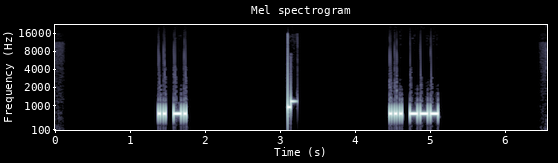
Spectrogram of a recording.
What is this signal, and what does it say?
Morse code, heard as a keyed tone, about 34 wpm, 700 Hz. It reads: IN SO
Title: Two Letter Words - 35wpm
